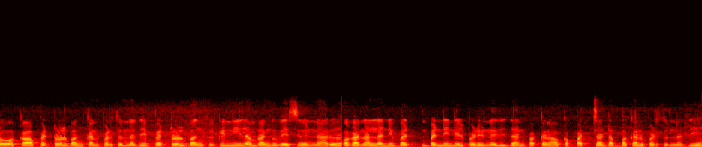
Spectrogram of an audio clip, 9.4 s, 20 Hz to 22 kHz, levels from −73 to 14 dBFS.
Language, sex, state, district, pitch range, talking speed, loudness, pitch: Telugu, male, Andhra Pradesh, Anantapur, 155-170 Hz, 145 wpm, -20 LUFS, 165 Hz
